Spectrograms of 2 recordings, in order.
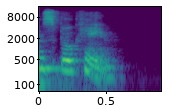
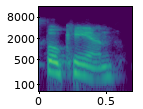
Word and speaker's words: Spokane: So you grew up in Spokane. – Yeah. It's pronounced Spokane. – Spokane. Sorry.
